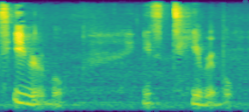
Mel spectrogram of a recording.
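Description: A woman's voice: unhurried, fairly bright tone, a little hiss or hum. A young woman chatting casually on a travel vlog, giggly and teasing. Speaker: travel vlogger. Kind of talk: casual chat.

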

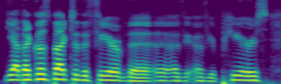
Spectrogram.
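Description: A man with a smooth, resonant, fairly high voice co-hosts a casual faith podcast. The sound is dry and close, and he stretches out words for emphasis between jokes. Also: fairly quick, no room sound. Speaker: podcast co-host.

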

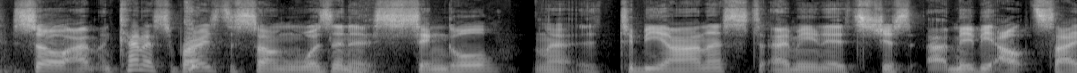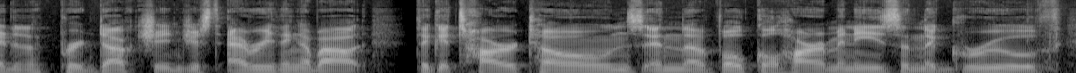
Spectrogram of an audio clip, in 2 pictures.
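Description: A man's voice: medium pitch, steady tone, normal speed, hardly any pauses, bright, forceful tone. A man co-hosting a podcast, talking casually about an album with many fillers. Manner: rambling, filler-heavy music talk. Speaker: podcast co-host. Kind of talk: casual chat.

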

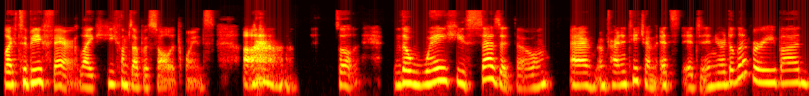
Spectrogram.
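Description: A woman's voice: medium pitch, measured pace. A woman in her thirties co-hosting a talk podcast, giving casual advice in a chatty way, often checking in with "okay?" and "right?". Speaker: podcast co-host.

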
